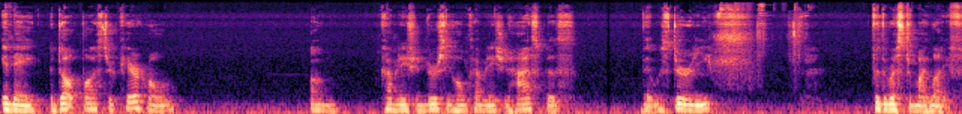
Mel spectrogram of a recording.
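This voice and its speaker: In a very deep, low voice that is somewhat breathy with a dark, mellow tone, a woman speaks very slowly with fairly even intonation and long, frequent pauses. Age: old. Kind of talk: personal testimony.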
